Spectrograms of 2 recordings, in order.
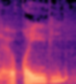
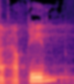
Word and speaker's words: عقيل: النطق، كما قلنا عقيل وعقيل بفتح العين وبضم ماذا؟ العين.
